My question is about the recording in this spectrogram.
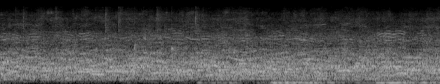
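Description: Church congregation of many voices all speaking out at once, overlapping into a steady hubbub with no one voice standing out.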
